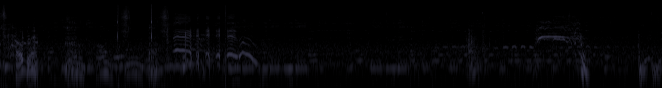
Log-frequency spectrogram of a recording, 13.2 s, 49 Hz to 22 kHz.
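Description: Horses or unicorns in The Sims 3 neigh and whinny in several quavering calls early on, with another later whinny, set against faint background game sounds and occasional voice.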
